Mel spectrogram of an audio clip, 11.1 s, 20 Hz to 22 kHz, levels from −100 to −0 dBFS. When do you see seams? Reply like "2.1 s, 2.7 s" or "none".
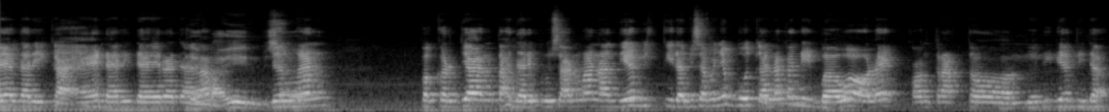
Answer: none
